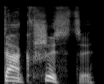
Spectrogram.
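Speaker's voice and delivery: understated angry outcry; mild cry. A narrator's reading. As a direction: cry it out, stopping short of a full shout. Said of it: "krzyknęła".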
